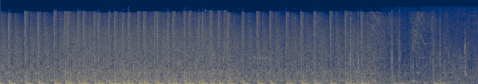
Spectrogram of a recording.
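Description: Rapid automatic gunfire in Fortnite, a dense, loud burst of closely spaced shots that runs for several seconds before thinning into a few scattered reports.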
